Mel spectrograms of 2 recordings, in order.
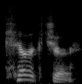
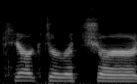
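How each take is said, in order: First: It starts with cari, without an extra syllable. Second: It starts like character, with an extra syllable. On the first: The speaker calls it right. "no, it's caricature" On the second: The speaker calls it wrong. "it's like characterature"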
